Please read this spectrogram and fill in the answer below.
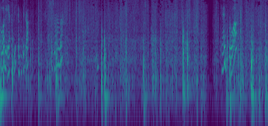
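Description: Plastic mailer bag crinkling and rustling in rapid, irregular crackles as it is pulled open by hand, louder about four and a half seconds in.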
